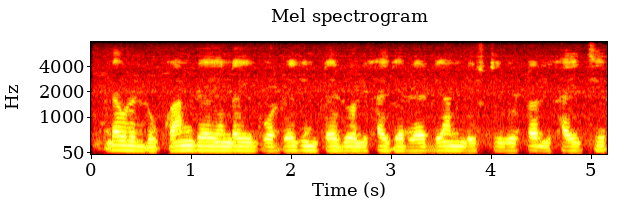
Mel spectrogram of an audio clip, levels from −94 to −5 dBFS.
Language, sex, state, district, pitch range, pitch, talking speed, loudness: Odia, male, Odisha, Sambalpur, 105-110 Hz, 105 Hz, 175 wpm, -17 LUFS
